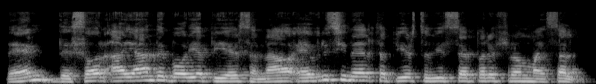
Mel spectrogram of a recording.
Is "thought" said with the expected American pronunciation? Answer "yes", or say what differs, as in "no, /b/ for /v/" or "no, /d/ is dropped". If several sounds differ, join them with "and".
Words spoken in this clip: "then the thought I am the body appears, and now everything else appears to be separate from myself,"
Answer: no, /s/ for /θ/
